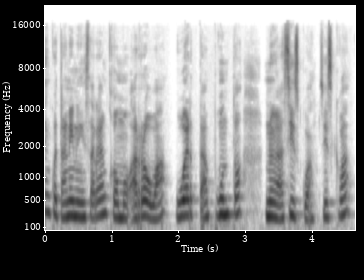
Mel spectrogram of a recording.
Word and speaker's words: Xisqua: Bueno, nuestras redes sociales nos pueden encontrar en Instagram como Huerta Nueva Siscua. Siscua se escribe Xisqua, ¿sí?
